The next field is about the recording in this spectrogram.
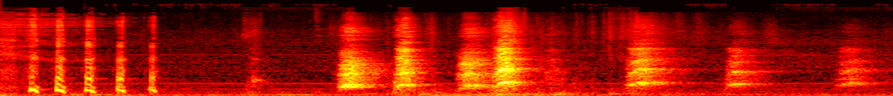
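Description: Scared dogs bark: a rapid run of five sharp yaps, then a short pause and several louder, fuller barks spaced irregularly, each fading off.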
